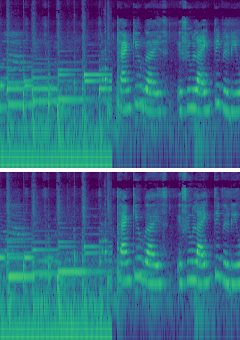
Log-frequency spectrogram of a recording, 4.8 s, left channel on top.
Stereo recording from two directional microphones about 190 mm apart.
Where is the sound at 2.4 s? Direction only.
65° right (ahead or behind).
